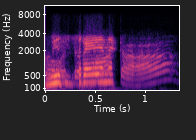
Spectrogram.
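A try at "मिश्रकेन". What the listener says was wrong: மிஸ்ர கேன வரும். மிஸ்ரகேன. பெரிய நா சின்ன நாள் சவுண்டு தான்.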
